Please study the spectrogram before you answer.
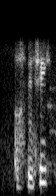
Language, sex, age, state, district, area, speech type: Punjabi, male, 18-30, Punjab, Muktsar, urban, conversation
